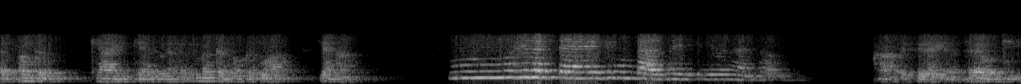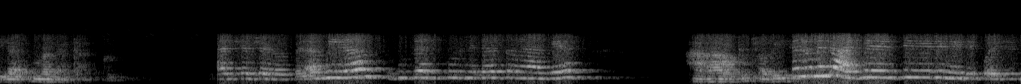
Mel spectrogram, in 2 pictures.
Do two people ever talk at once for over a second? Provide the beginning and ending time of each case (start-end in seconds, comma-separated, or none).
none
